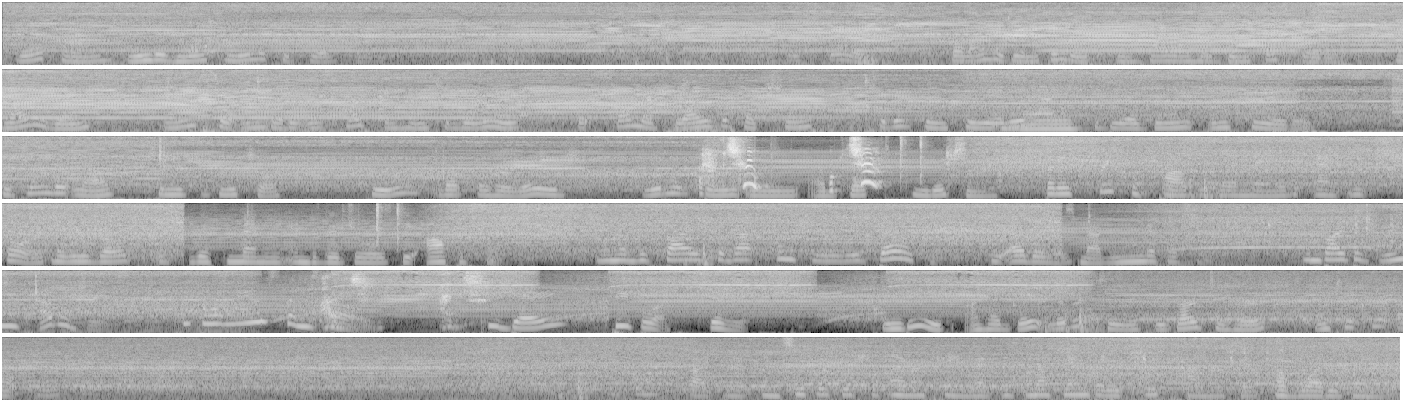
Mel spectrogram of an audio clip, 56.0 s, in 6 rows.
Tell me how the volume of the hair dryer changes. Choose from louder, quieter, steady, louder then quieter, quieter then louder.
steady.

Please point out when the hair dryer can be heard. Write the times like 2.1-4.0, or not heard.
0.0-55.9.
